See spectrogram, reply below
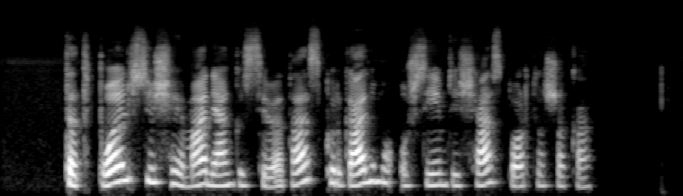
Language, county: Lithuanian, Vilnius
